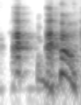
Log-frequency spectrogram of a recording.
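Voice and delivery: a real laugh breaking out, loud and high; loud burst of laughter. Real, not acted. Guest laughing at his own joke, loud laugh.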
